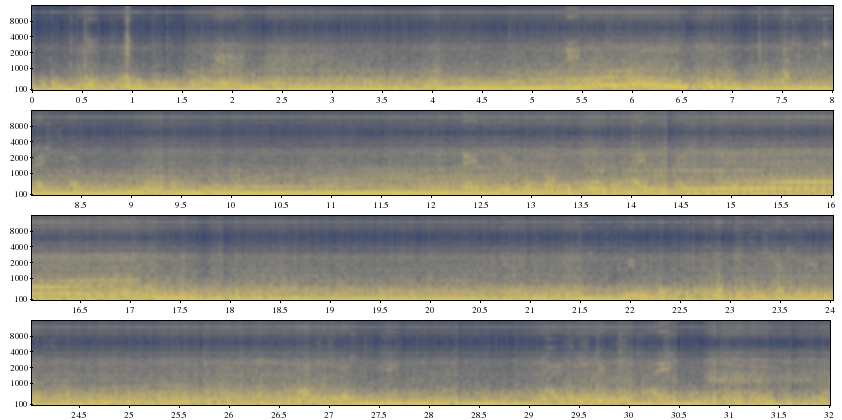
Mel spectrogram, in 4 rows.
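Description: Volvo 244 GLT rally car's engine heard from inside the cabin, pulling away from a stage start and accelerating hard. The pitch climbs through the gears with sharp drops at the shifts, about six and seventeen seconds in, then the engine runs at a steadier, lower pitch with brief lifts of the throttle.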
